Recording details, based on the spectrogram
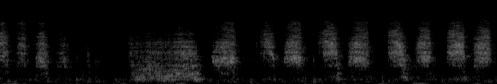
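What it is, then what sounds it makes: Scratch-art card being scraped. A wooden stylus scratches the sky area of a thin black wax-coated scratch-art card in a spiral pad with repeated strokes. About a dozen short, bright, raspy scrapes are heard, with one longer continuous scratch near the start, each stroke rising and fading quickly.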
